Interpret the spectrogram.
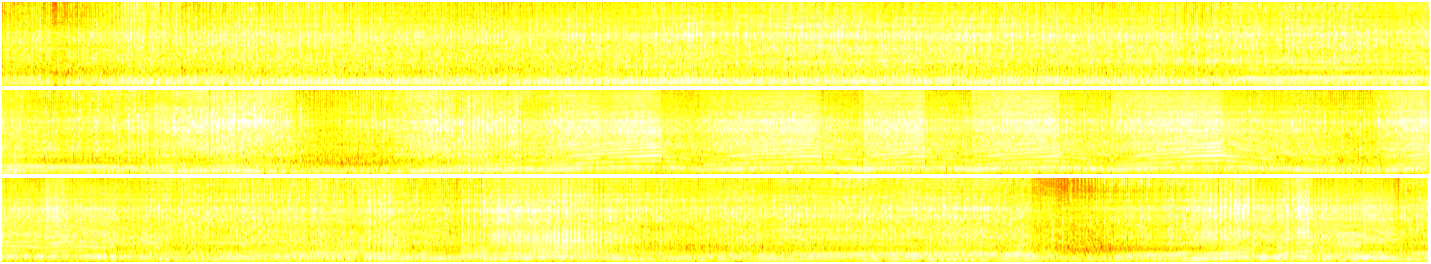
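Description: Demolition derby compact car engines, running steadily at first, then revved up and down over and over, about once a second, as the two cars push against each other. A few sharp bangs are heard among the revs.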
